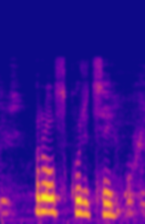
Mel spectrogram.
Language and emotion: Russian, neutral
